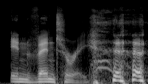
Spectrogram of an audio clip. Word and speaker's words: inventory: inventory i say it inventory so i put the emphasis on the second syllable and i get i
